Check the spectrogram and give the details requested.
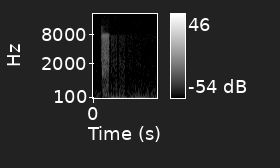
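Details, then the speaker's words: Adult imitation of a cat's asthma attack: after brief silence, a short voiced expiratory grunt, no trouble breathing in; small airway disorder with prolonged expiration and increased expiratory effort. "And this is a classic example of a cat having an asthma attack. This is a small airway disorder, and small airway disorders in dogs and cats are characterized by prolonged expiration."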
